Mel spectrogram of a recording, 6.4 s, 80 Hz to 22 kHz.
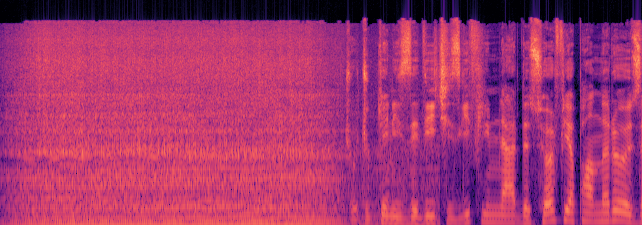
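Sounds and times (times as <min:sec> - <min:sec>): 
tractor engine idling: 0:00.0 - 0:04.4
speech: 0:03.5 - 0:06.4.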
